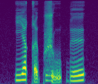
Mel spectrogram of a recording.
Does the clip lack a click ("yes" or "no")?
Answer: yes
